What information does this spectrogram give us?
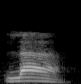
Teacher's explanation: لما قلنا لا اللسان بقي في ما يسميه العلماء وضع الراحة ولم يرتفع وسطه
